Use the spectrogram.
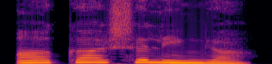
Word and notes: ಆಕಾಶಲಿಂಗ: Kannada

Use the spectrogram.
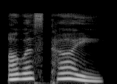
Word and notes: ಆವಸಥ್ಯ: Kannada

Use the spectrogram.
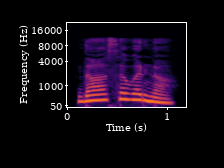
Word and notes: ದಾಸವರ್ಣ: kannada

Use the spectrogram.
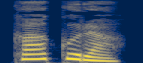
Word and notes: ಕಾಕುರ: kākura

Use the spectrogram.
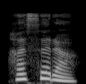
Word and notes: ಹಸರ: hasara

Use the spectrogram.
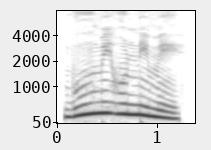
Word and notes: ಭೂಮಿಹುಣ್ಣಿಮೆ: Kannada

